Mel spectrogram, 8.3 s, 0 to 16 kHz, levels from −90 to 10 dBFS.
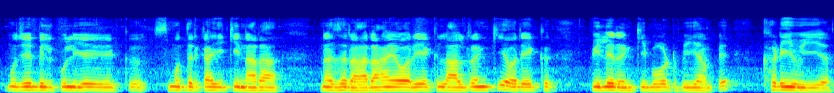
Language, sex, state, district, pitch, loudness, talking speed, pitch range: Hindi, male, Himachal Pradesh, Shimla, 125 Hz, -17 LUFS, 210 wpm, 120-130 Hz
